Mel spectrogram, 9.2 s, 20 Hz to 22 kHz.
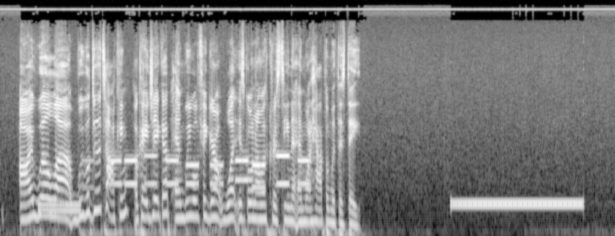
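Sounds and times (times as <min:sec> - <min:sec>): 
speech: 0:00.3 - 0:05.5
telephone ring tone as a phone call is placed: 0:00.8 - 0:04.7, 0:06.8 - 0:08.8.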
